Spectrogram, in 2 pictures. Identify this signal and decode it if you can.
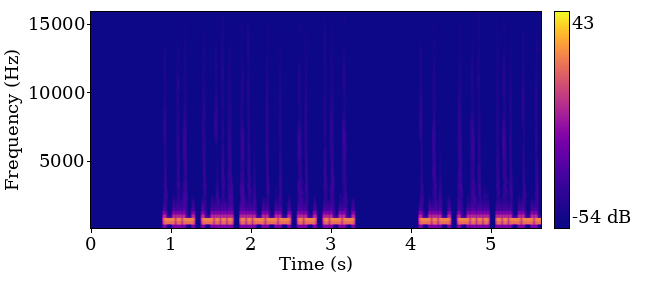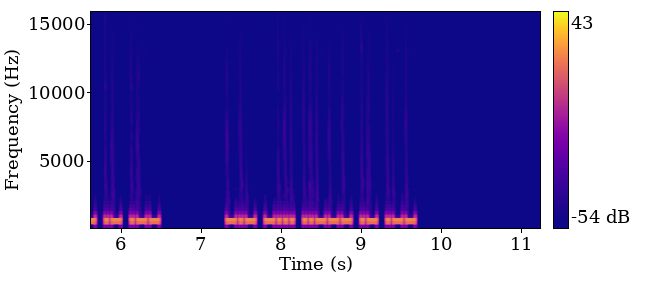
Morse code, heard as a keyed tone, about 30 wpm, 700 Hz. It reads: KB2AW KB2AW KB2AW
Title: USA Call Signs - 5 Characters - Repeated 3x - 30wpm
